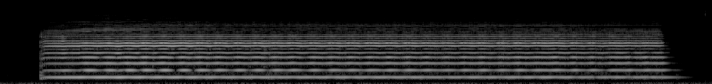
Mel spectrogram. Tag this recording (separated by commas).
Music, Bowed string instrument, Musical instrument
